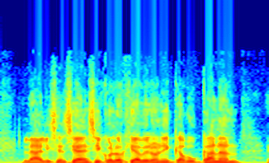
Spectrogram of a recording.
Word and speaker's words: Buchanan: Yo te dije Buchanan. Está muy bien. Lo dijiste bien.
